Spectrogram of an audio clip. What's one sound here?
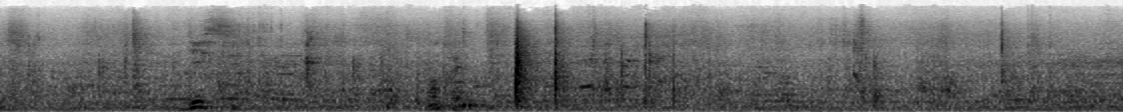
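Billiard balls click against each other and the cushions.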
